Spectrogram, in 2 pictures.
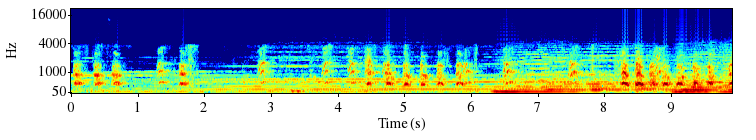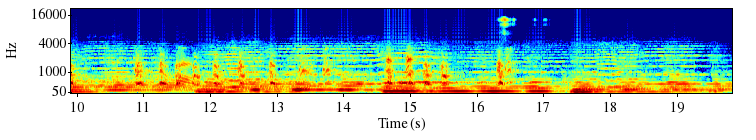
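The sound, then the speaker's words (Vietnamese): Dogs bark and yip in a village at night toward the fields, in many short, irregular bursts of varying pitch mixed with whimpering, continuing throughout. “Đâu đó ở trong làng chỉ còn lại tiếng chó cắn ma hướng ra phía cánh đồng nhấm nha nhấm nhẳng đến rợn người.”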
